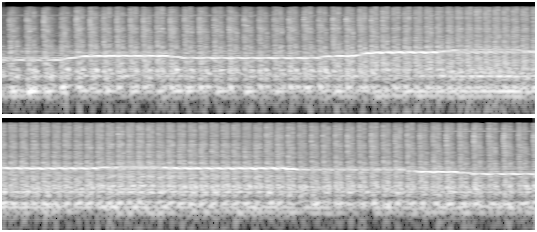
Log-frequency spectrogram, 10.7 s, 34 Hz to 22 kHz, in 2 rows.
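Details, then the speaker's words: CNY E900 embroidery machine after motor (dynamo) replacement and sensor test, previously heavy running with hissing: fast even stitching chatter, steady motor tone, no skipped stitches or knocks; normal embroidery run. "bagus, nggak ada loncatannya."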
